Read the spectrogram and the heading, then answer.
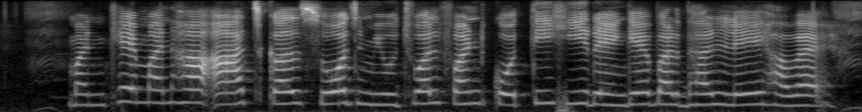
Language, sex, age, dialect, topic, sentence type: Chhattisgarhi, female, 18-24, Western/Budati/Khatahi, banking, statement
